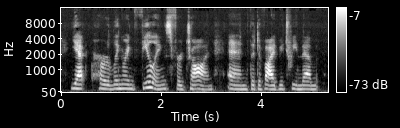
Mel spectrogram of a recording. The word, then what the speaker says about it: John: It has an O in it, Chris. John. Pronounce it right. You sound Dutch.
